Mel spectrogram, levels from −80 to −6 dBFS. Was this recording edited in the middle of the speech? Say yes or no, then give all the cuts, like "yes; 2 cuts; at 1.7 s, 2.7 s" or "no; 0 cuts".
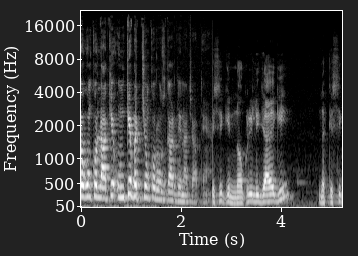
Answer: yes; 1 cut; at 2.6 s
